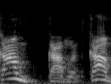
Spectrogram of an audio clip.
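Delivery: loud, high yelling call. In a role-playing game, calling out while the others run off: yelling. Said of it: "I'm just yelling".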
